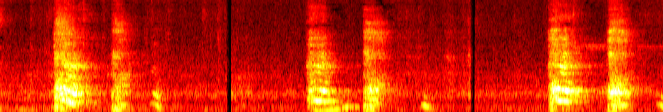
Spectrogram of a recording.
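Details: Persistent cough that won't stop: three short bouts of harsh, throaty coughing, two or three coughs each, returning every couple of seconds.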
